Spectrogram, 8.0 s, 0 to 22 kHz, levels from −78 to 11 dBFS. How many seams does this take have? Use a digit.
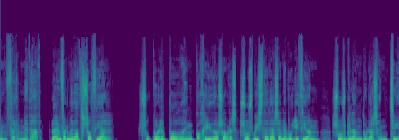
3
